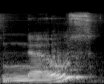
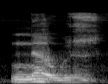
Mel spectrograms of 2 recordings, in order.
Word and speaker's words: nose: Bem, temos nose, nose, nariz. Aí aqui eu quero chamar a atenção, porque se escreve com E, mas esse ele é mudo, ok? Então fica só o som da consoante. Z, nose, nose, nariz.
